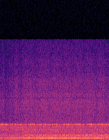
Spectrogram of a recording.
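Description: Ambient synthesizer drone: many held tones layered over a low rumble, steady and without a beat.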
